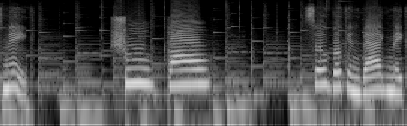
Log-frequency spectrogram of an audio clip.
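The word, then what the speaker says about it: 书包: can be pronounced as 书包，书包，书包。 Let's break down it to understand it even more. It has two characters, with different pronunciation. First character is 书 pronounce with first tone, it stand for book.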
